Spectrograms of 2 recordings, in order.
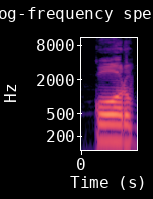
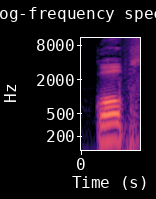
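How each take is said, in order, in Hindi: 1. p और s ध्वनियाँ मौन हैं। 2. p और s ध्वनियाँ बोली जाती हैं। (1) "कोर बोलते हैं इसको" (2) "कोप्स की जगह"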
